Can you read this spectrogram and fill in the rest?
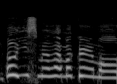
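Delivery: high, sweet and happy; relieved and cozy; delighted little kid. Retold or imitated. Boy comforted by old lady, high sweet delight. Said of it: "I'm like".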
